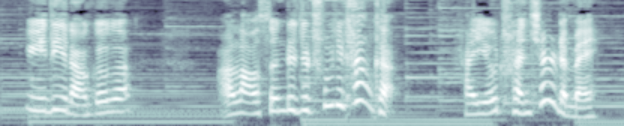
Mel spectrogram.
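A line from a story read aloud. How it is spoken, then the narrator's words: Playful, cheeky. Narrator (Chinese): 孙悟空…嬉皮笑脸道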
